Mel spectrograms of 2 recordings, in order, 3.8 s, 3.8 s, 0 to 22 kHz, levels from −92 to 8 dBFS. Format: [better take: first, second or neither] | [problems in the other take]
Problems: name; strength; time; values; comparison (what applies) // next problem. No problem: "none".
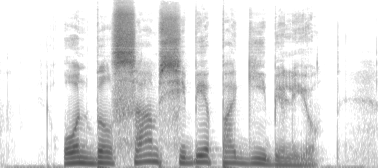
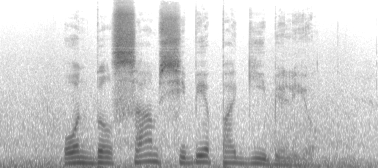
first | wind noise on the microphone; occasional gusts; 20 dB below the speech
